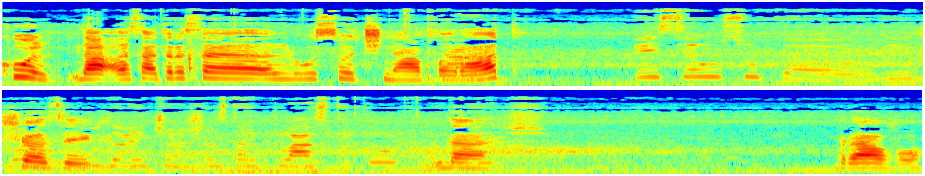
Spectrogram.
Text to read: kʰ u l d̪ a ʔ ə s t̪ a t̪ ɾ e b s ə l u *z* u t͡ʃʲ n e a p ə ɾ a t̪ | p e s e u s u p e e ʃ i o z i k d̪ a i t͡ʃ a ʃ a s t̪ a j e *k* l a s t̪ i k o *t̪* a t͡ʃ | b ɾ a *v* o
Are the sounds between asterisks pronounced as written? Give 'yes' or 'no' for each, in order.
no, no, no, yes

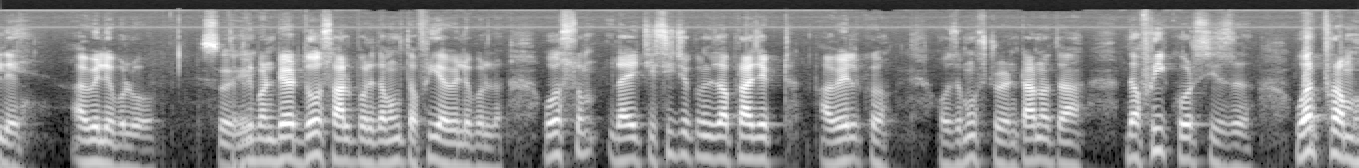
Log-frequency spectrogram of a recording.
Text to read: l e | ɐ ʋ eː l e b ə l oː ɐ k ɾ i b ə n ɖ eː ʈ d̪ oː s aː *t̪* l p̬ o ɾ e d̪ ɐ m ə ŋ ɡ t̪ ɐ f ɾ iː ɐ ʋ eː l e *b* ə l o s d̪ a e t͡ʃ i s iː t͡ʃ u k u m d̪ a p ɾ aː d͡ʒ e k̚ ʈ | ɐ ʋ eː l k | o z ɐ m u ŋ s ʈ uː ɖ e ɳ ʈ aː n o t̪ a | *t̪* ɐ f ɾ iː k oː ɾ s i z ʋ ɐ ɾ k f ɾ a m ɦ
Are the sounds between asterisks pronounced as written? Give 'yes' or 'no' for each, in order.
no, yes, no

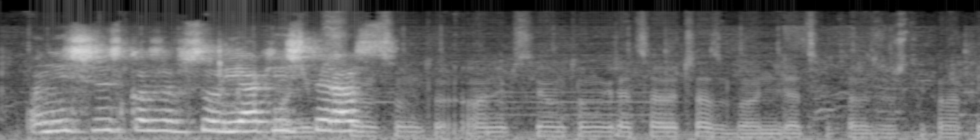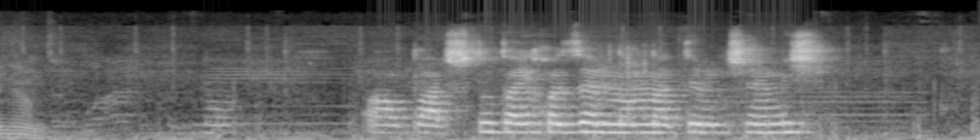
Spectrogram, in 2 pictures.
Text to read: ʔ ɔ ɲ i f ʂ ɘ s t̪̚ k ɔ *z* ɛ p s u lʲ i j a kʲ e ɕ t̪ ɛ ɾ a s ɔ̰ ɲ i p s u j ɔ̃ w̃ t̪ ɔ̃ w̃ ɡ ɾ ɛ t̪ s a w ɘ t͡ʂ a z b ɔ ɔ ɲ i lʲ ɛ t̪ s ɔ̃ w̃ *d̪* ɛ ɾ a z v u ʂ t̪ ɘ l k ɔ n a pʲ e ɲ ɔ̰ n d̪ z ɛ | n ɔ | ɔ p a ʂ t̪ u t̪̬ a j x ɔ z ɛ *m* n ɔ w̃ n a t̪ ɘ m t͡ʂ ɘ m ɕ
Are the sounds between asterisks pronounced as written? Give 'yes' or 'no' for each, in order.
yes, no, yes

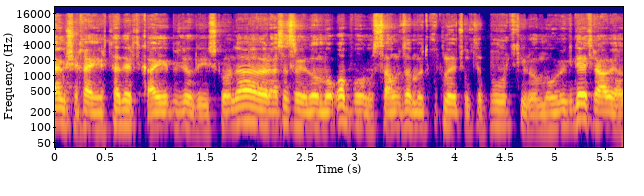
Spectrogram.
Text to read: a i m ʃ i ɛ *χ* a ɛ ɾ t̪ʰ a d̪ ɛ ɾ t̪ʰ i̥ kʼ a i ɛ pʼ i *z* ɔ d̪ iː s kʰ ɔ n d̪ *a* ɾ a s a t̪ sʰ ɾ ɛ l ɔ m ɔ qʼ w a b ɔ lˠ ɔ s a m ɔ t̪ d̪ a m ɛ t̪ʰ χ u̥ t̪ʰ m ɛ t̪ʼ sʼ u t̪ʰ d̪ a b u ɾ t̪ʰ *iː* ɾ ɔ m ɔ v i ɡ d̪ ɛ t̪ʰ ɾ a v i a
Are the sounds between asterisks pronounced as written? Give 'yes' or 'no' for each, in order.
yes, yes, yes, no

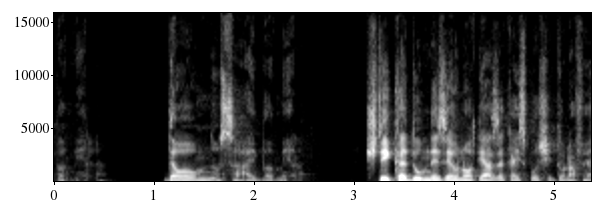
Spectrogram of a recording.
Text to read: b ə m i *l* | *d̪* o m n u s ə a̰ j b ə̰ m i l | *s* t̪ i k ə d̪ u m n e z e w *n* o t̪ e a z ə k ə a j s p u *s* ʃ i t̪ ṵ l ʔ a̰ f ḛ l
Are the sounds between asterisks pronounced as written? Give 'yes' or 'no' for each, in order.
yes, yes, no, yes, yes

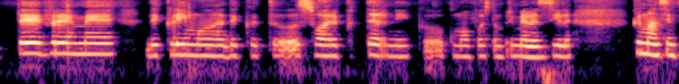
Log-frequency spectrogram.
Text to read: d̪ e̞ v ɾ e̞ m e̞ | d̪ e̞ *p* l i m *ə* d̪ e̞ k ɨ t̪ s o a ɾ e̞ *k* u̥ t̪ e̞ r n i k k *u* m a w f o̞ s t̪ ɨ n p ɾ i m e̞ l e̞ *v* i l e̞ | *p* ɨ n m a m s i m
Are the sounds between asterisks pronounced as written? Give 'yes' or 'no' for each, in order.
no, yes, no, yes, no, no

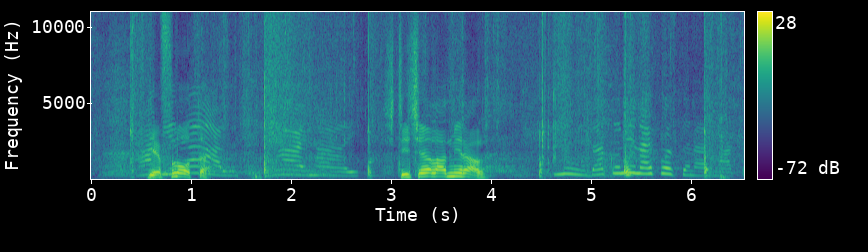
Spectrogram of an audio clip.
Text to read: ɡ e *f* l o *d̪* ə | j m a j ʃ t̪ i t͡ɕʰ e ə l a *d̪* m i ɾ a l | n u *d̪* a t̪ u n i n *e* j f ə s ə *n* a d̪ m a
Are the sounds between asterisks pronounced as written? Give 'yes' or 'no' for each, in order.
yes, no, yes, yes, no, yes

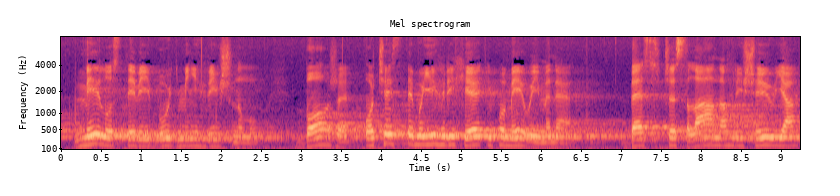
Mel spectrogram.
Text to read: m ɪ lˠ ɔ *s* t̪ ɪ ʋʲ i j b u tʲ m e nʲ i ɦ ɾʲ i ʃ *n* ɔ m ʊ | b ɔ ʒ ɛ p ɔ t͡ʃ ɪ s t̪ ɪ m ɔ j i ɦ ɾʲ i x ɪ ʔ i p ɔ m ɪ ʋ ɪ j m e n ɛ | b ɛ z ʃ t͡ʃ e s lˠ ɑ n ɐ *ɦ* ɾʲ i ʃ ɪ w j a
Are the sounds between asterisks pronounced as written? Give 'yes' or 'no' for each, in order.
yes, yes, yes

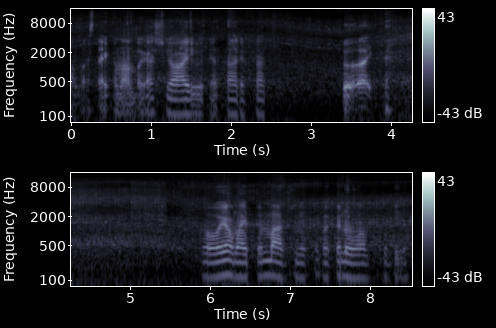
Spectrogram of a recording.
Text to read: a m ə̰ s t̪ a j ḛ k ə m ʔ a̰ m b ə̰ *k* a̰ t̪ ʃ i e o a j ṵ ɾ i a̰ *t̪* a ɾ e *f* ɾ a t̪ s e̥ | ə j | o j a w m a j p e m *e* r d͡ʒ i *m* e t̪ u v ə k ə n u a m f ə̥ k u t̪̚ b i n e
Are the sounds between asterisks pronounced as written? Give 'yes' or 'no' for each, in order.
no, yes, yes, no, no

